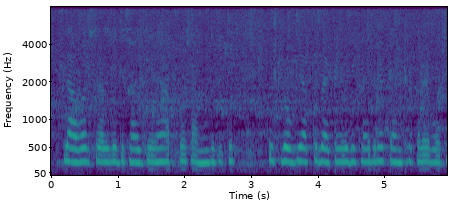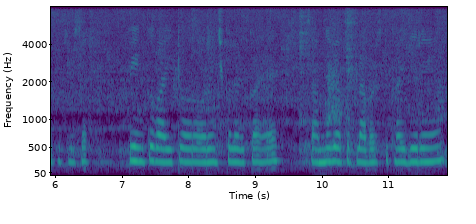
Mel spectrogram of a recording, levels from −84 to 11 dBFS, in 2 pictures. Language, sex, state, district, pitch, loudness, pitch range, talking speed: Hindi, female, Bihar, Araria, 240 Hz, -36 LUFS, 235-250 Hz, 205 wpm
